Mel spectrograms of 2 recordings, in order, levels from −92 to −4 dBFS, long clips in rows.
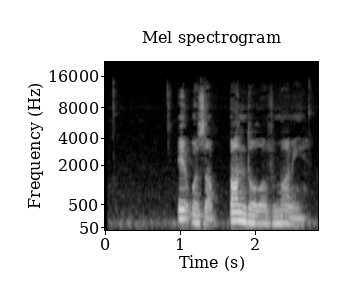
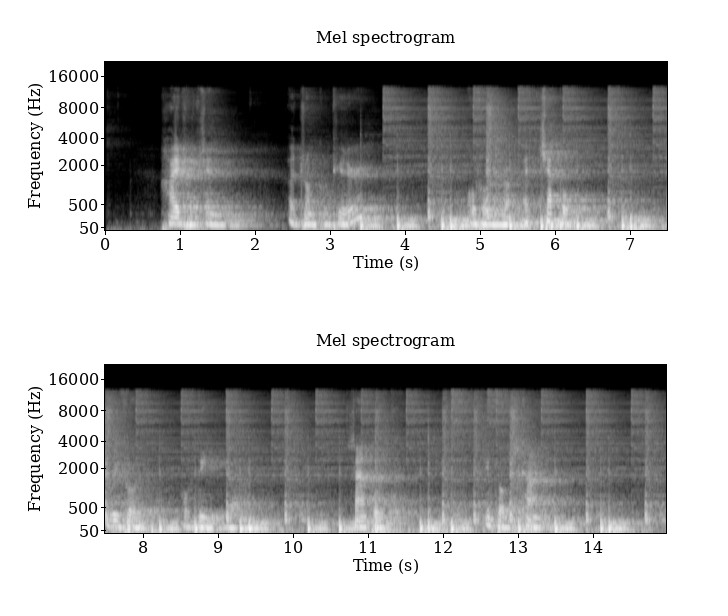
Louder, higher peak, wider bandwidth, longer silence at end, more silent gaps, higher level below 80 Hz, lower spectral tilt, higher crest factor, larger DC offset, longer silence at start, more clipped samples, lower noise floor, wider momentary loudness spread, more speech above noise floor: second, -29 LUFS vs -21 LUFS; second, -10 dBFS vs -2 dBFS; first, 14.5 kHz vs 13 kHz; about the same, 0.1 s vs 0 s; neither; second, -62 dBFS vs -26 dBFS; about the same, -6 dB/octave vs -6.5 dB/octave; about the same, 20 dB vs 18 dB; neither; first, 0.95 s vs 0.75 s; neither; about the same, -58 dBFS vs -57 dBFS; about the same, 10 LU vs 9 LU; second, 30 dB vs 38 dB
